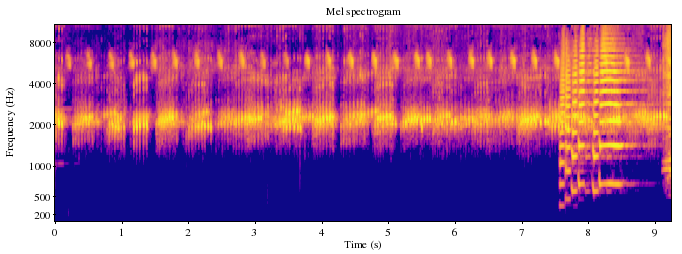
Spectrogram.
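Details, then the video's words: Many Schlegel's green tree frogs croak together after dark at a lotus pond, throbbing trills pulsing roughly twice a second, then a brassy, tonal honk cuts in over the chorus near the end. "Noisy? Green Tree Frogs Chorus! !"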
